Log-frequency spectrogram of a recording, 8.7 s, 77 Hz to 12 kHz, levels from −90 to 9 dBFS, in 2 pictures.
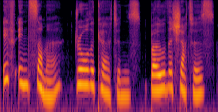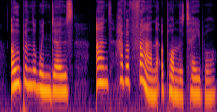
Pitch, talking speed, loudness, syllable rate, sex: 220 Hz, 130 wpm, -18 LUFS, 3.6 syllables/s, female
